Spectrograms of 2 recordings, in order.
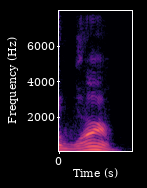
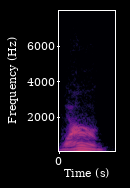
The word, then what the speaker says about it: wyrm: I think it's just worm. It's spelled like Wyrm, but I think it's pronounced worm. But I kind of like the name Wyrim.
